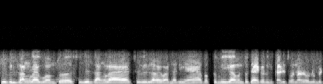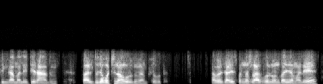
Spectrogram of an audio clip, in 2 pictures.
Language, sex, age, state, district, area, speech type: Marathi, male, 30-45, Maharashtra, Akola, rural, conversation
